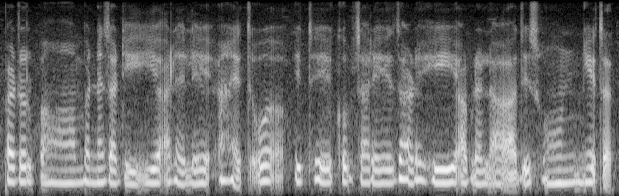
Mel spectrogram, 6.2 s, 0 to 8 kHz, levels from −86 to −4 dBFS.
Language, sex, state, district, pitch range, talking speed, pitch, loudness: Marathi, female, Maharashtra, Nagpur, 205-230 Hz, 135 wpm, 215 Hz, -15 LUFS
